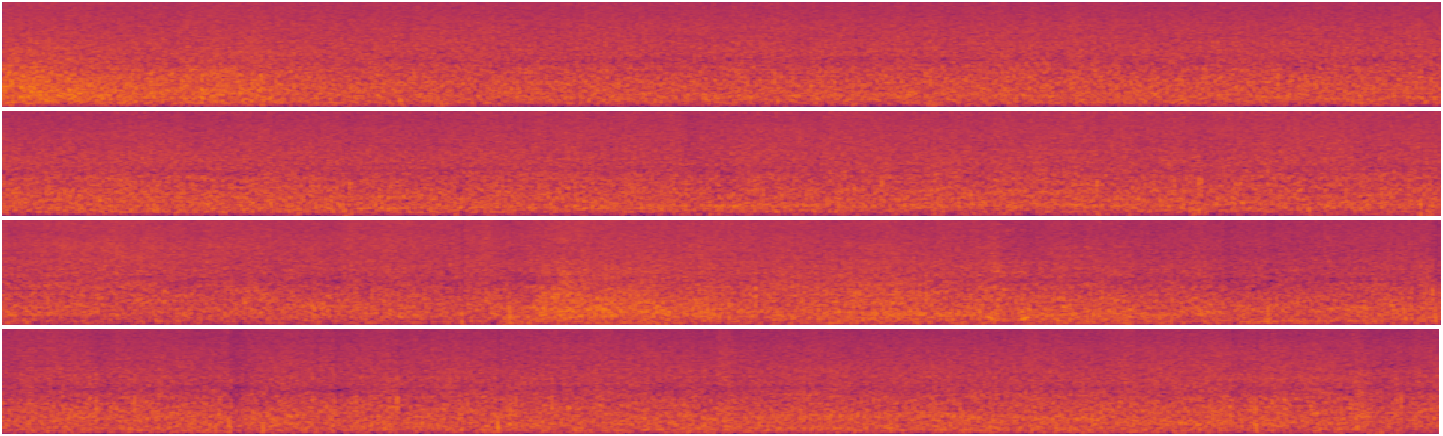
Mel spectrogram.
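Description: Steady rush of a waterfall and the whitewater creek below it, Spahats Falls, swelling slightly a little past halfway.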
